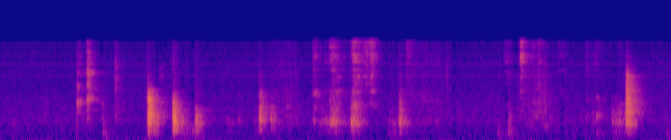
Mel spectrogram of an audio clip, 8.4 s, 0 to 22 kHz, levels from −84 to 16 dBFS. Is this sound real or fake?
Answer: fake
